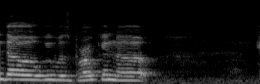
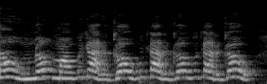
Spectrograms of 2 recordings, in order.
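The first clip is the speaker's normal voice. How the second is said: mock urgent alarm; 7 semitones higher, 3 dB louder than usual. Ex-boyfriend urgently rouses his mom.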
